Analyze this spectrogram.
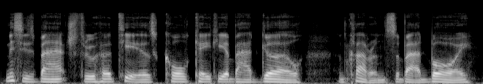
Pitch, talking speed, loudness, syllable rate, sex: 115 Hz, 185 wpm, -17 LUFS, 4.3 syllables/s, male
